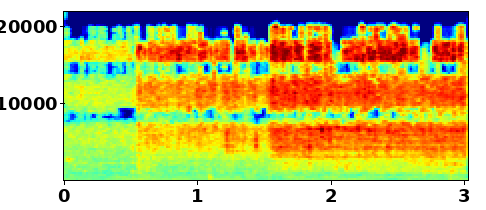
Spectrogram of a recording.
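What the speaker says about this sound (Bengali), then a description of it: "কুচি করে রাখা টমেটোগুলো দিয়ে দেবো।" Chopped tomatoes go into onion masala frying in a pan, and a constant close hiss swells slightly louder partway through and then holds steady.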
